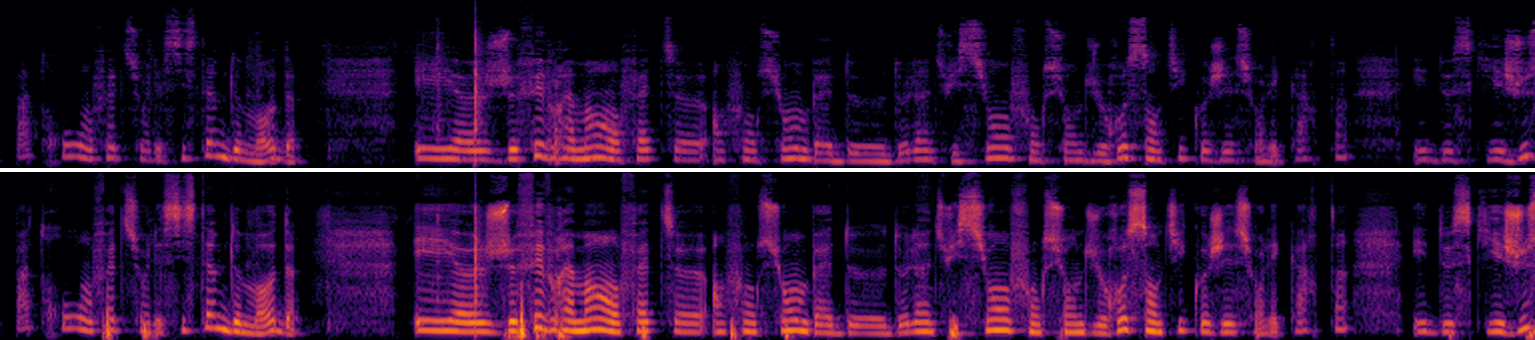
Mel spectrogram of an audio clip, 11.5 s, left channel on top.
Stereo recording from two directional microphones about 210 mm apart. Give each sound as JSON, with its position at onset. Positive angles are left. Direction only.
{"t": 0.1, "sound": "speech", "side_deg": -45}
